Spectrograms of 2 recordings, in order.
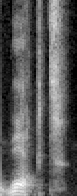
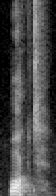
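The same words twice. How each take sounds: First: The final t is said strongly and clearly. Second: The final t is quick and barely heard. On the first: "So I'm exaggerating now" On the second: "if I say it quickly, it's kind of a small sound"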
